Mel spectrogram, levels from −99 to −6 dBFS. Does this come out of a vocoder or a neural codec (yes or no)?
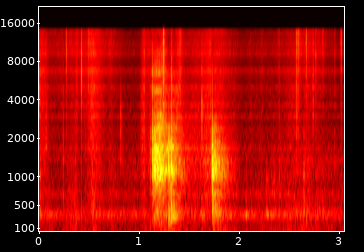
yes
